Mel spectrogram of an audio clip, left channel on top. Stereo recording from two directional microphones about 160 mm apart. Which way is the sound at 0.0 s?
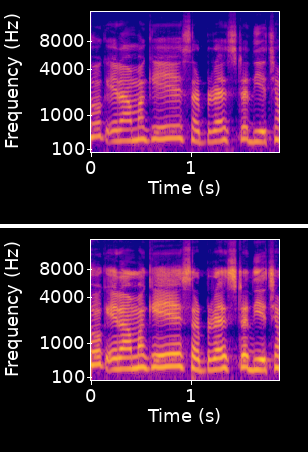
15° right (ahead or behind).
